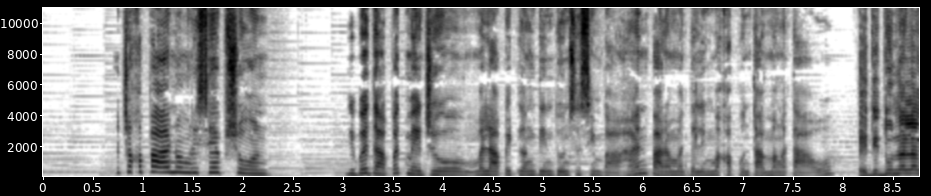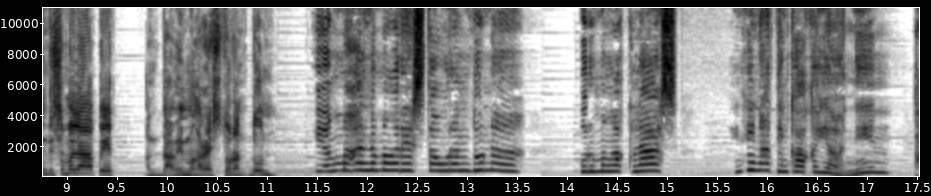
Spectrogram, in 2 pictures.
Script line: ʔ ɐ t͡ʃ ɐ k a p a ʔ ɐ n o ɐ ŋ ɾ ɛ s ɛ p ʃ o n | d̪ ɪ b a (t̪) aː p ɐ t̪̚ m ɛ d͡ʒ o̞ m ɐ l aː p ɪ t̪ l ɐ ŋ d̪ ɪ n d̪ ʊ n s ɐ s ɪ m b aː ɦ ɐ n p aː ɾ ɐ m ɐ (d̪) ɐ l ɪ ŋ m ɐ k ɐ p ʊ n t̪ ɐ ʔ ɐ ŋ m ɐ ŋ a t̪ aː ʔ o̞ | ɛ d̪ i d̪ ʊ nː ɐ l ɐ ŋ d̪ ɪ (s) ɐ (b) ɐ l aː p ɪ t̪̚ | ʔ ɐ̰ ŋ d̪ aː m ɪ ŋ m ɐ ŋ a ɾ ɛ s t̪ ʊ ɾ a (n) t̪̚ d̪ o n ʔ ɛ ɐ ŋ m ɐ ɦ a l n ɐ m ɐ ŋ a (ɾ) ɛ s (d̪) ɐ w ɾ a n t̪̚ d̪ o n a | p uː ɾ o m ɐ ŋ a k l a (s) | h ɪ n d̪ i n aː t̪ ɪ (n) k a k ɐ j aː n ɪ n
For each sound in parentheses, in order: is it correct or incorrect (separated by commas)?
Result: incorrect, correct, correct, incorrect, correct, correct, incorrect, correct, incorrect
